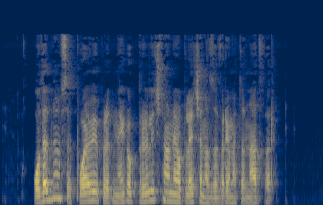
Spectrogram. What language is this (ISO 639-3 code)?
mkd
